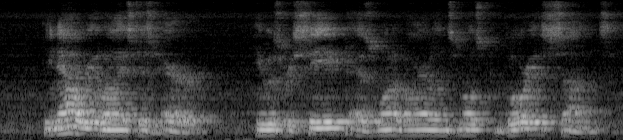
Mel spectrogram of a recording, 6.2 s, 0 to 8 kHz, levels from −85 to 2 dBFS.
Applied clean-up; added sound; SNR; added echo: none; none; none; reverberation time 0.7 s.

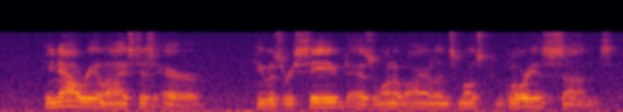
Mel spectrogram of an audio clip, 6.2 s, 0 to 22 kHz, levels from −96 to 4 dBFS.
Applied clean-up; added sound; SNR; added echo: none; none; none; none.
